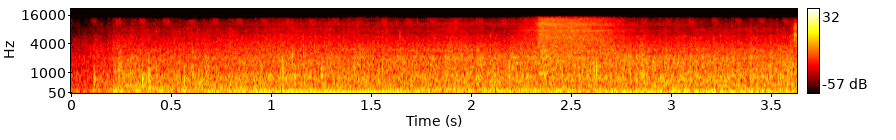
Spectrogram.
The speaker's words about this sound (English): A large truck approaches the closed metal grill gate, which provides access to the garden and yard. Gina approaches the gate and opens it as the truck halts just outside.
